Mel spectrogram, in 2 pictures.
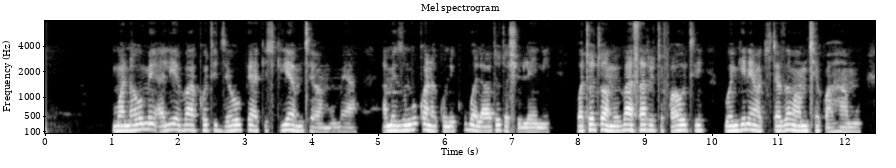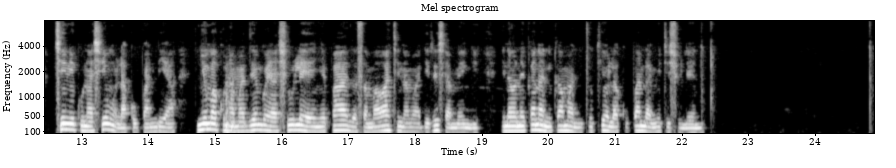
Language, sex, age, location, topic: Swahili, male, 18-24, Nairobi, government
